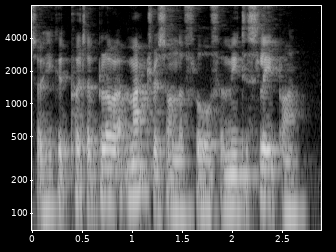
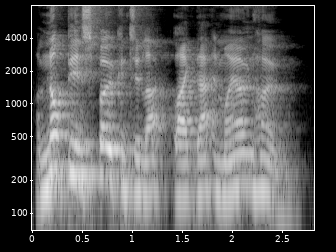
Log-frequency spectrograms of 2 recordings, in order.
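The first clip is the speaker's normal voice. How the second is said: loud, higher-pitched outrage; indignant shout; 5 semitones higher, 6 dB louder than usual. A narrator's reading. Mister Shears to Father in his own home, shouting. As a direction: raise your voice in offence. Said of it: "Mister Shears shouted".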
